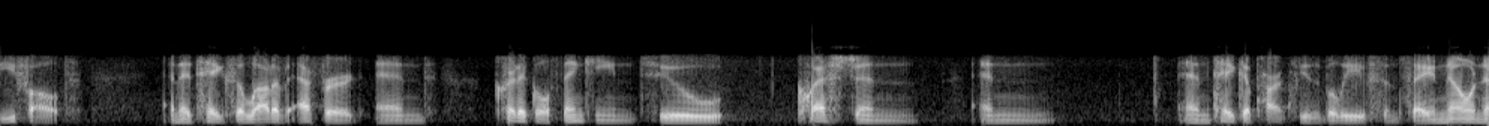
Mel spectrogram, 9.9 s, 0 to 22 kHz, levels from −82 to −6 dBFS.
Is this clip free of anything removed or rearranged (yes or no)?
yes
